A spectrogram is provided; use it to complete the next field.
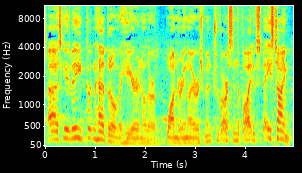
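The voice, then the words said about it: Southeast Irish accent. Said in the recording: “What accent is that? East? Southeast? Waterford.”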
